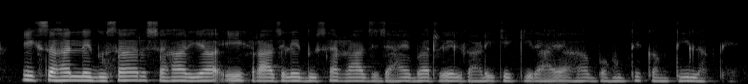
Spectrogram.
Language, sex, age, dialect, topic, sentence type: Chhattisgarhi, female, 18-24, Western/Budati/Khatahi, banking, statement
